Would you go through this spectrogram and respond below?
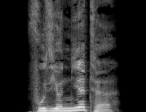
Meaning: inflection of fusionieren: 1. first/third-person singular preterite 2. first/third-person singular subjunctive II
- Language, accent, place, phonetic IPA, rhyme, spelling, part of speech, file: German, Germany, Berlin, [fuzi̯oˈniːɐ̯tə], -iːɐ̯tə, fusionierte, adjective / verb, De-fusionierte.ogg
